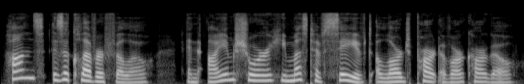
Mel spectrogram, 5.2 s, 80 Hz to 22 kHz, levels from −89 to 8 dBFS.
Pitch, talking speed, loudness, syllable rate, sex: 225 Hz, 220 wpm, -18 LUFS, 5.1 syllables/s, female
